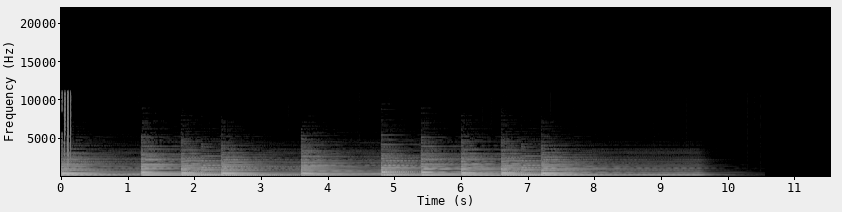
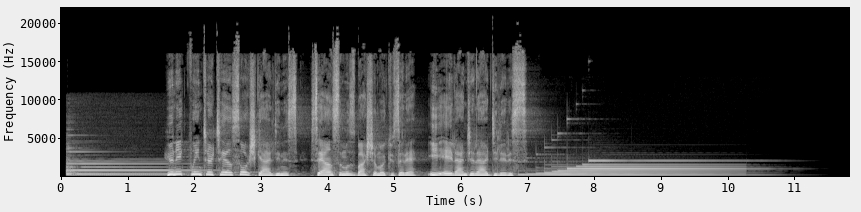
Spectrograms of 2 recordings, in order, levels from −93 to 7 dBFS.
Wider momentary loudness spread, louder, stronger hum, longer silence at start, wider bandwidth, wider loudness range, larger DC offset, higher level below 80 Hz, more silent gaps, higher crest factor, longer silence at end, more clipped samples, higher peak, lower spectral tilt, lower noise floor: about the same, 15 LU vs 14 LU; second, -33 LUFS vs -16 LUFS; neither; about the same, 0 s vs 0.1 s; second, 11 kHz vs 18 kHz; about the same, 13 LU vs 11 LU; neither; second, -72 dBFS vs -42 dBFS; neither; first, 26 dB vs 16 dB; first, 1.8 s vs 1.55 s; neither; second, -8 dBFS vs -2 dBFS; first, -6.5 dB/octave vs -5 dB/octave; second, -74 dBFS vs -79 dBFS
